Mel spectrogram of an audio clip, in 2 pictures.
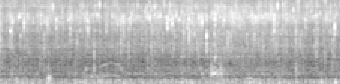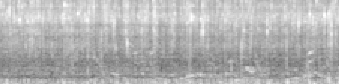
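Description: Chopped onions frying in hot oil, with a fish curry of pangash fish being cooked, making a steady, dense sizzle that fills the whole stretch with faint stirring and a soft voice underneath.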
